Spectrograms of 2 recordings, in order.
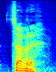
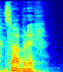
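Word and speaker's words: Zábřeh: Zabrech. Ja. Spricht man das H? Okay. – Ja. – Das ist jetzt echt Bildungspodcast heute, sehr gut. Zabrech.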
